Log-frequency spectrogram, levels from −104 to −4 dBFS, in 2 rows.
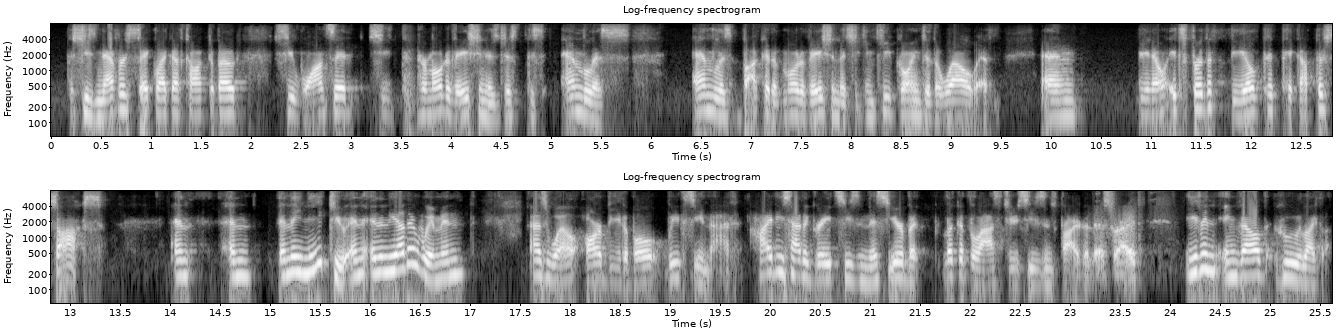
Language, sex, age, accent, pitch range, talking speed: English, male, 30-49, American, 130-175 Hz, 195 wpm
